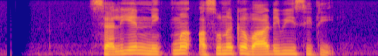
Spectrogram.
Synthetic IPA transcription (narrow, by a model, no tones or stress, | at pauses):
sælijenːikmɐʔɐsunɐkɐʋaːɖiʋiːsit̪ḭ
